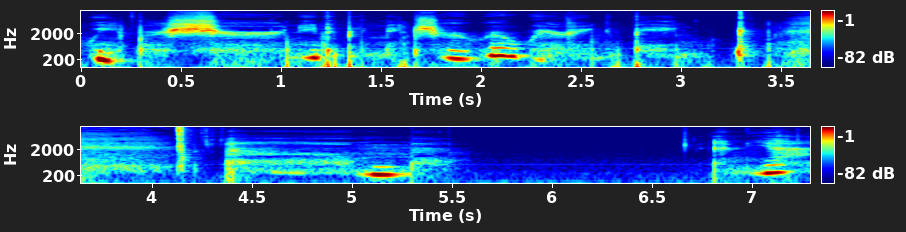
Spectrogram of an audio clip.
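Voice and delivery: put-on whispered Valley Girl accent. Shown as a demonstration. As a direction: whisper like a Valley Girl coaxing someone to sleep. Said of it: "a Valley Girl accent".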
